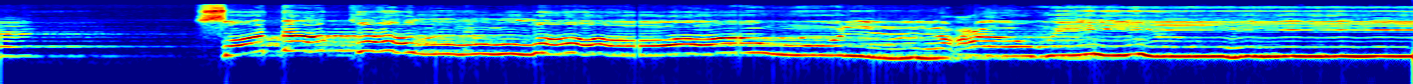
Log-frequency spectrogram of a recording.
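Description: A woman reciting the Qur'an in a melodic, sung style into a microphone. One phrase fades away, then about a second in a new phrase begins, winding through ornamented turns before settling on a long held note.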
